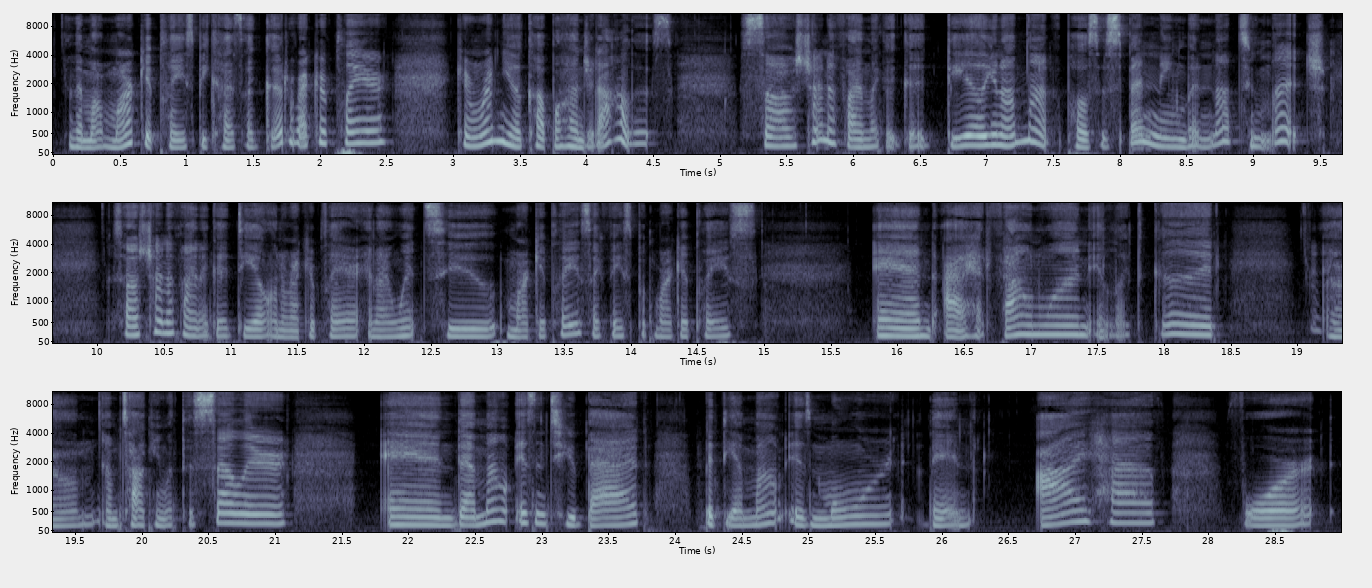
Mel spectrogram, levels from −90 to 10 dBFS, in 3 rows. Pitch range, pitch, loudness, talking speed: 175-230 Hz, 190 Hz, -27 LUFS, 180 wpm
